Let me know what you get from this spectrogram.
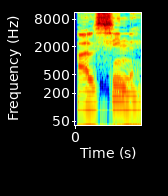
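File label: to the movies, spanish, male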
